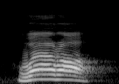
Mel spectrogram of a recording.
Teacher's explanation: Вау, мягкий звук. Ра здесь твердый.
